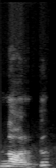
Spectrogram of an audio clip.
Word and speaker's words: nord: Nord, sud. Interrompe ali no D mudo, a gente não inventa a vogal ali. Mas, por exemplo, nord Itália, sud Itália, fica quase, né, uma pronúncia uníssona.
